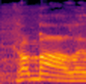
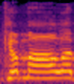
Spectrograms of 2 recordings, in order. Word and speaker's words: Kamala: You know, if you pronounce her name wrong, she goes crazy. Kamala, like a comma.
